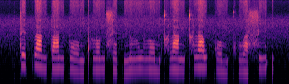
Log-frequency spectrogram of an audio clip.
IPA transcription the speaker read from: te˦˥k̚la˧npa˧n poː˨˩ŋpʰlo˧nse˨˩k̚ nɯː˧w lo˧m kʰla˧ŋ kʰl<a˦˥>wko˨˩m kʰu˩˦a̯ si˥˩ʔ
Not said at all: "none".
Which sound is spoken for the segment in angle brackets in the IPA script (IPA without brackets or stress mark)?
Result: a˥˩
